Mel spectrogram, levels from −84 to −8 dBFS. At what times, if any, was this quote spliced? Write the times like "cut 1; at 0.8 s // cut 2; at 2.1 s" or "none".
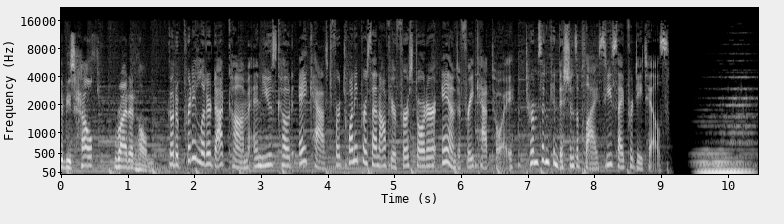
cut 1; at 9.2 s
